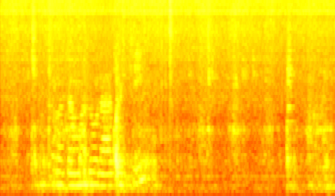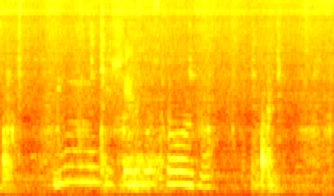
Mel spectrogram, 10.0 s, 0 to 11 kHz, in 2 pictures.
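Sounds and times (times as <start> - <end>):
sausage and onion sizzling in a pot: 0.0 - 10.0
wooden spoon scraping a pot: 0.1 - 7.8, 8.8 - 10.0.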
